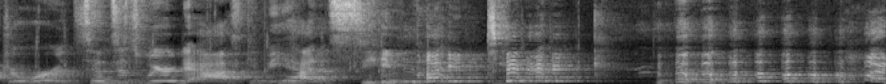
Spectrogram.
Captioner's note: laughing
